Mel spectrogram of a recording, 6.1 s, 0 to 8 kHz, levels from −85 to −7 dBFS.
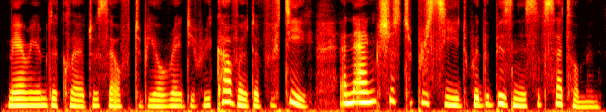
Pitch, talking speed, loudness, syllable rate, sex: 190 Hz, 180 wpm, -20 LUFS, 6.3 syllables/s, female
